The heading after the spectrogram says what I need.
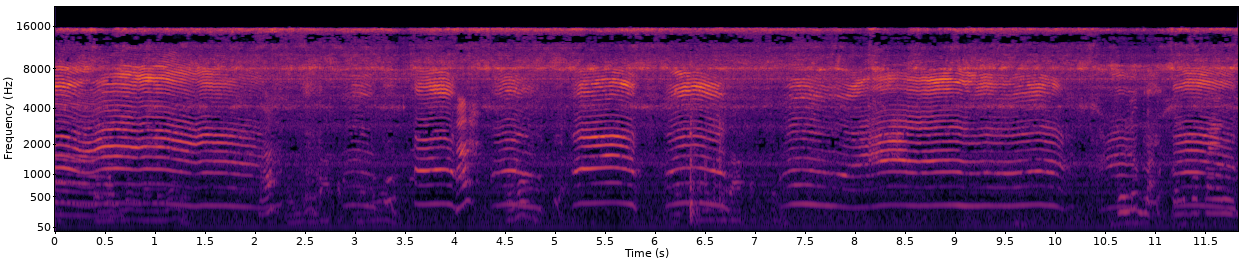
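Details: Sustained rhythmic crying from a baby with asthma, per the doctor, during a nebulizer treatment with steady machine hiss and an adult's soothing voice; infant crying.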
